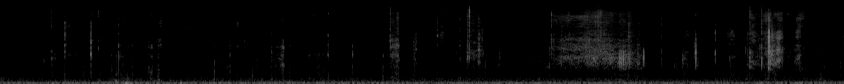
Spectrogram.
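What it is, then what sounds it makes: Tissue paper being crinkled. Fingers roll, fold and rub the lower edge of a stack of thin, crinkly blue tissue paper sheets resting on a dark cloth, with the sound played in reverse. Quiet, bright crinkles and rustles tick along over a low steady hum. A longer, swelling hiss of rubbed paper builds near the end and is followed by a sharp crackle.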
